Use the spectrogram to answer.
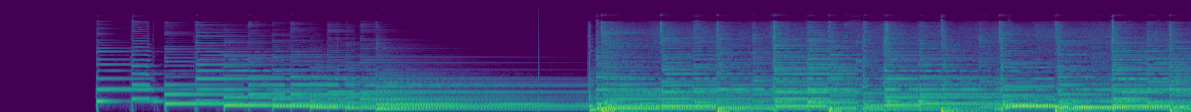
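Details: Only music is heard, with plucked guitar notes ringing out and then a fuller strummed passage, and no animal voice.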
